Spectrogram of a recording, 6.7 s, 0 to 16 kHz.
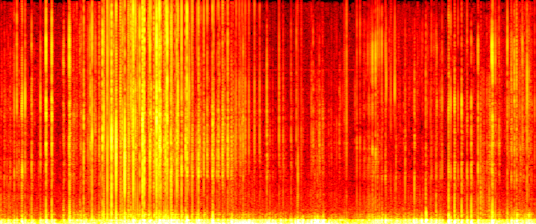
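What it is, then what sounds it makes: Metal mesh microphone grille being scratched. Long acrylic nails of both hands scratch a bare, hollow, fist-sized spherical steel wire-mesh microphone grille. The result is a dense, continuous rumbling crackle, heavy in the low end with a deep hum near 82 Hz, speckled with rapid scratchy ticks and faint bright hiss. The level swells and dips over the clip.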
